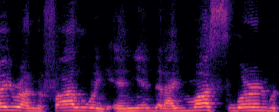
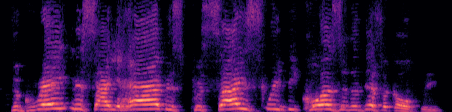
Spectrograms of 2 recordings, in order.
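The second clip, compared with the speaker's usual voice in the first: fervent declaration; 3 semitones higher than usual. Retold or imitated. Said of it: "He says".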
